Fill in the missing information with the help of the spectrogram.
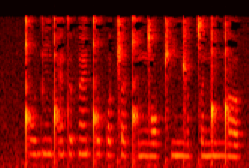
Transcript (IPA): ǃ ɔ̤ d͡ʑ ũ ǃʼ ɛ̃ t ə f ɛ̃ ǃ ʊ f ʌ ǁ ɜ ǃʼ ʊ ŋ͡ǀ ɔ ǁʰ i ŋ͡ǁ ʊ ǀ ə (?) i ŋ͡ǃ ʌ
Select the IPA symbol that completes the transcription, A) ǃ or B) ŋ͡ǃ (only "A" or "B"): B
